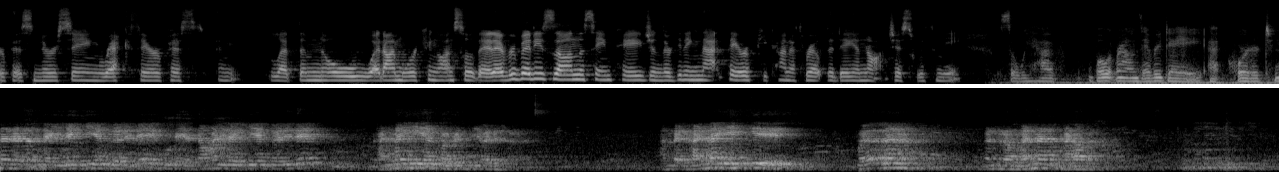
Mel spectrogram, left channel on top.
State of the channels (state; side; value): different; both; correlation 0.00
